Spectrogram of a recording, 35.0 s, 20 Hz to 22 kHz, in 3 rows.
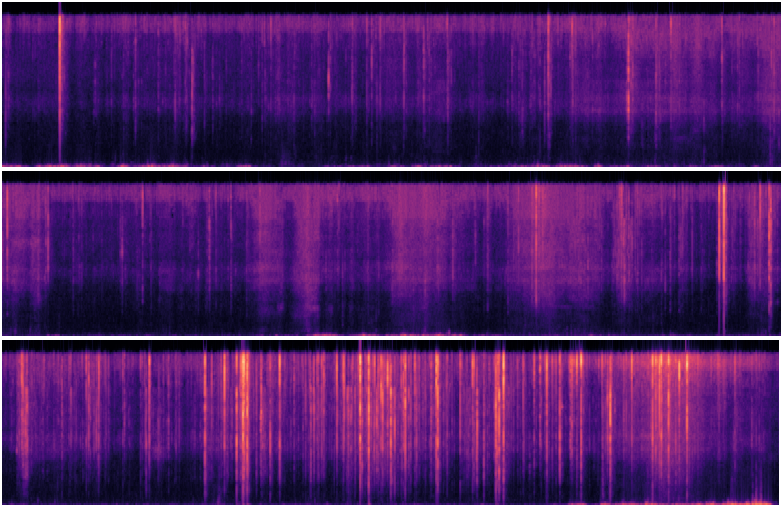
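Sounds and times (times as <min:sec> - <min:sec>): wind rumble on microphone: 0:00.0 - 0:03.8, 0:04.8 - 0:11.4, 0:12.3 - 0:12.7, 0:15.5 - 0:20.8, 0:31.7 - 0:35.0
wood fire crackling: 0:00.0 - 0:35.0.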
